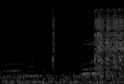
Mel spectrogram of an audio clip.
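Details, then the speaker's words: Honda fuel pump (Vario/Beat type) tested on the bench, powered directly from a battery: a click, then a loud, harsh, high-pitched buzz, louder than a healthy pump's smooth whine, so this worn pump is no longer normal. "Tuh, ini juga keras tuh. Berarti ini rotaknya sudah enggak normal seperti yang halus-halus itu, dulur."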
